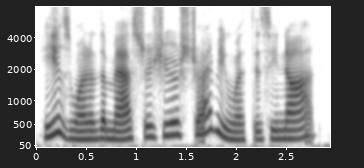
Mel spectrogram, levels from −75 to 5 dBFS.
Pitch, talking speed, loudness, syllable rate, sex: 215 Hz, 265 wpm, -18 LUFS, 6.2 syllables/s, female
